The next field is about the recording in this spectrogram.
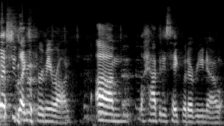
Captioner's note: laughter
